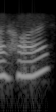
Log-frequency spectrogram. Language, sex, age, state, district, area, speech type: Assamese, female, 45-60, Assam, Dibrugarh, rural, conversation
